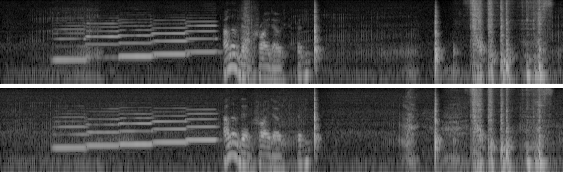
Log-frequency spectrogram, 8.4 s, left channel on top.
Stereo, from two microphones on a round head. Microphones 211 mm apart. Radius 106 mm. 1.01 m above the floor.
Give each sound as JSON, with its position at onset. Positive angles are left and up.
{"t": 0.8, "sound": "a flute", "side_deg": 20, "distance_m": 0.8}
{"t": 3.4, "sound": "a man speaking", "side_deg": 10, "distance_m": 1.3}
{"t": 4.7, "sound": "a clap", "side_deg": -25, "distance_m": 0.7}
{"t": 6.8, "sound": "tape being pulled", "side_deg": 15, "distance_m": 1.4}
